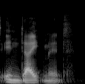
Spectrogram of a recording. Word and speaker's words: indictment: this awaiting possible indictment I learned that that's indictment indictment it's spelled indicament indictment indictment which means charges basically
